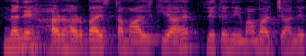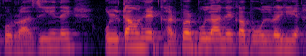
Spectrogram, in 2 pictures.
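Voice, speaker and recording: एक महिला कथावाचक एक शरारती, चिढ़ाने वाले युवा पति की आवाज़ पढ़ती है।. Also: female voice, fairly low pitch, steady tone, moderate pace, mellow, lightly acted. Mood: teasing. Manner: teasing, mock-innocent. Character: playful young husband teasing his wife. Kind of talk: audiobook character voice.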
